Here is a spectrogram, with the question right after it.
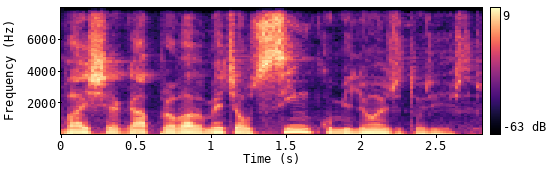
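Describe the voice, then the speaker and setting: Moderate speed and a fairly high pitch from a man. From Brazil, Rio de Janeiro. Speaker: real estate executive. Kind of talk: business presentation. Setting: business lunch event with audience.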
